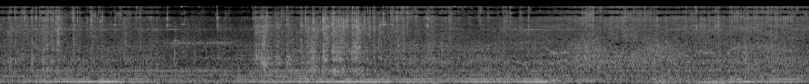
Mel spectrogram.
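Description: Shark upright vacuum cleaner running over carpet, its motor humming steadily while small bits of sprinkled debris crackle and rattle as they are sucked up. The hum wavers and dips between about five and seven seconds in.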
